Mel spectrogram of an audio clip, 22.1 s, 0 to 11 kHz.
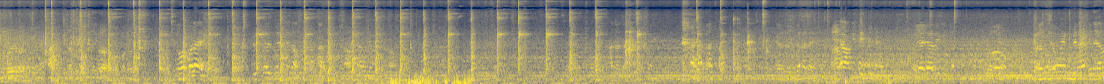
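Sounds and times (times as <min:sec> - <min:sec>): hammers ringing on anvil: 0:01.0 - 0:13.0, 0:13.9 - 0:15.1.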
